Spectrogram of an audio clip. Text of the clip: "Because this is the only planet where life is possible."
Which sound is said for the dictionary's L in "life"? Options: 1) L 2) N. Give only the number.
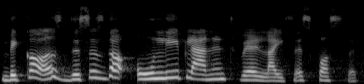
1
